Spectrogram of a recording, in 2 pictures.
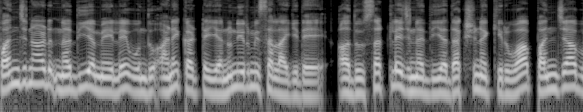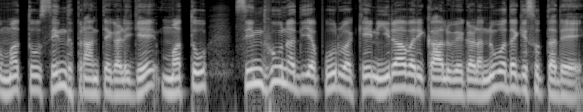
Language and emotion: Kannada, neutral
